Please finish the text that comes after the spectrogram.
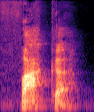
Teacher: o lábio inferior encosta o dente superior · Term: lábio dental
